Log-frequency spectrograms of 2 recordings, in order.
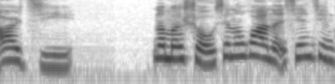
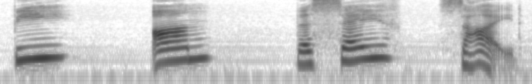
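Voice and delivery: each word set apart with pauses; slow word by word; much slower than usual. Shown as a demonstration. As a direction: spell it out slowly, one word at a time. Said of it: "我们需要注意哪些发音技巧呢".

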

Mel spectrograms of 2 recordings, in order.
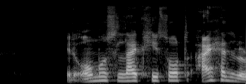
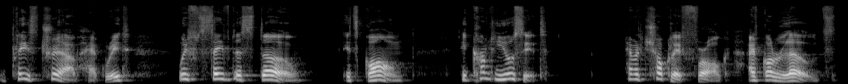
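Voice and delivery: coaxing cheer; 7 semitones higher, 6 dB louder than usual. A narrator's reading. Harry cheers up Hagrid.

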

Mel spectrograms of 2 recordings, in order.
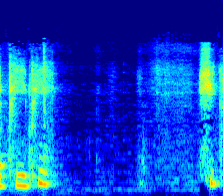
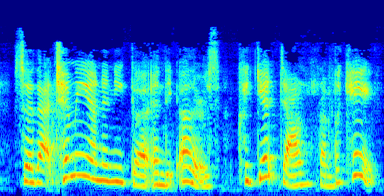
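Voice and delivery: ordinary delivery

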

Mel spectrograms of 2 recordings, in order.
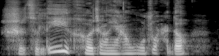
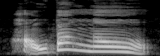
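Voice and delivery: very slow, drawn-out, higher and louder cry of delight; delighted cheer; 5 semitones higher, 3 dB louder, much slower than usual. Acted. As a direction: stretch it out like a thrilled child in the audience. Crowd cheering the dancing lion.

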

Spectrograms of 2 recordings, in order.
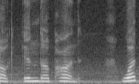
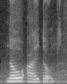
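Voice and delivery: normal talking voice

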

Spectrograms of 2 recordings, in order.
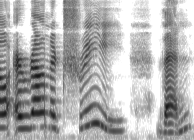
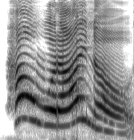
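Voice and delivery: loud, slow, higher character voice; put-upon turtle; 5 semitones higher, 9 dB louder, slower than usual. A narrator's reading. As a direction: rebuff the question, drawn out and loud. Turtle rebuffs the questioner.

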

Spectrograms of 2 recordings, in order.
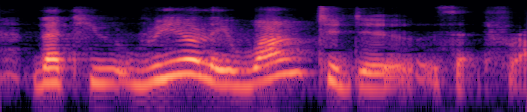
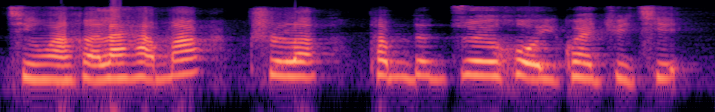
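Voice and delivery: ordinary delivery, nothing marked

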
